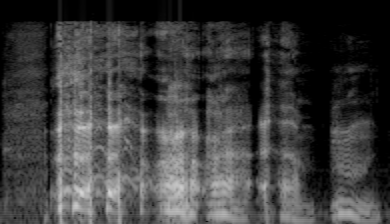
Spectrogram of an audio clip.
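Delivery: loud hacking coughing fit. Acted. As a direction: cough hard on the smoke. Stoner NPC chokes on pipe.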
